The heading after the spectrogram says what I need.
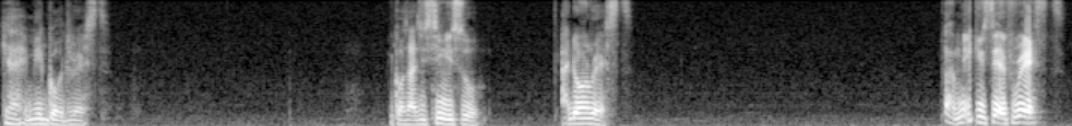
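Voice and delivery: defiant rage swelling to a yell; mounting fury. Acted. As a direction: build the threat to a loud peak. Furious retort building.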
